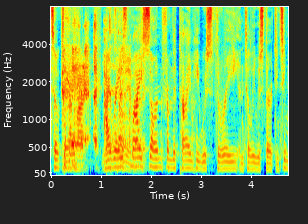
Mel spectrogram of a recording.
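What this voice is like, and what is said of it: Usual voice. Nothing is said of it.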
